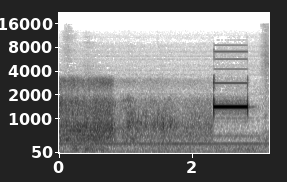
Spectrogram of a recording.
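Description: An answering machine beep sounds before a message is left: one loud, steady electronic tone lasting about half a second. It follows a stretch of low, muffled noise and is followed by a brief faint sound.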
